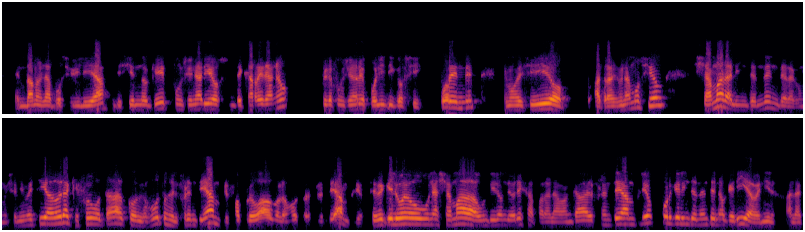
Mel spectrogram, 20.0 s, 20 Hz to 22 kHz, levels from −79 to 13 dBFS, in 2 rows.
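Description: Between 2.59 and 6.33 s come scattered short gaps: around ten lost or late packets, the longest only about 50 ms, each patched by stretching the preceding sound. They give brief ticks and smears rather than one long dropout, over a top end limited near 6 kHz.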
